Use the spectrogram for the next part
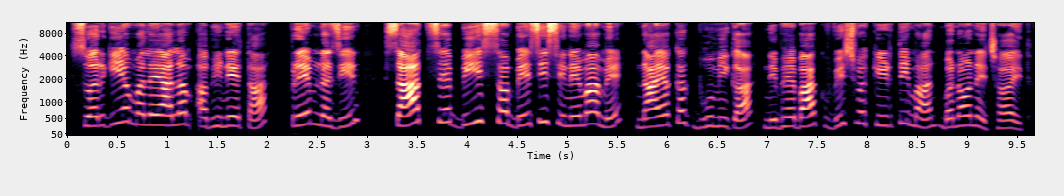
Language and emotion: Maithili, neutral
